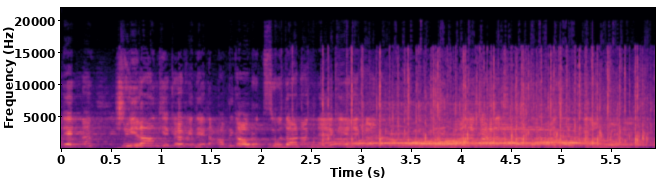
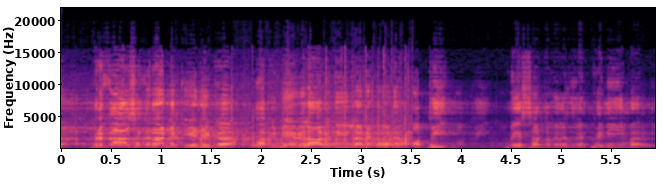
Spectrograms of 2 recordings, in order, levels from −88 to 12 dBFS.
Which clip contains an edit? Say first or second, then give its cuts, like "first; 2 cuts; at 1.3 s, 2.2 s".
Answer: second; 1 cut; at 3.5 s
